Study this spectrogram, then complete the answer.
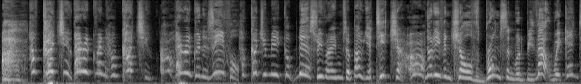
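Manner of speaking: high, hammed-up scandalised gasping; over-the-top mock horror at a naughty kid; mock outrage. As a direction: play it like a shocked aunt clutching pearls. Mock outrage at cartoon child.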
